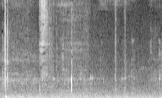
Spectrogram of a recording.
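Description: Faint clicks of a metal spoon against a plastic meal tray: a sharp one just after the start and another about a second in, with a brief soft noise between and a few tiny ticks near the end.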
